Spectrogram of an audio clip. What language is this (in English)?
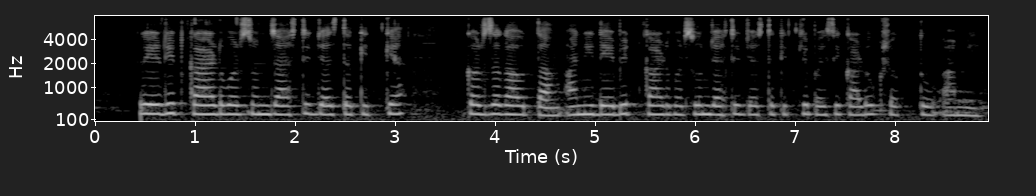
Marathi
